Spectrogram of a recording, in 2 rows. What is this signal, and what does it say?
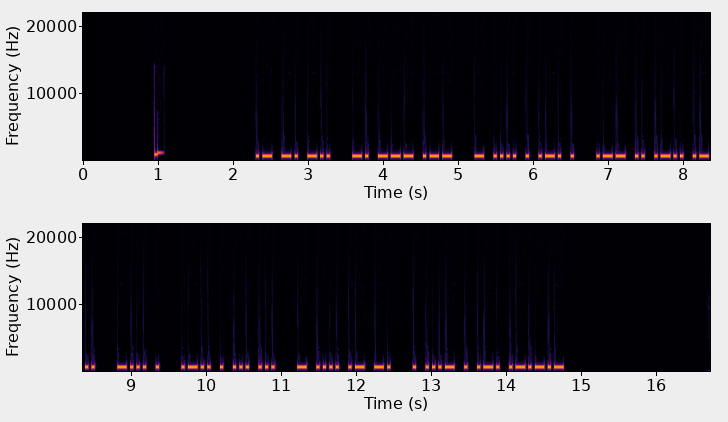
Morse code, heard as a keyed tone, about 28 wpm, 700 Hz. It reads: AND NOW THERE WILL BE LESS THAN EVER.
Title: Sentences from Top 1000 Words - Review Part 2 - 28wpm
